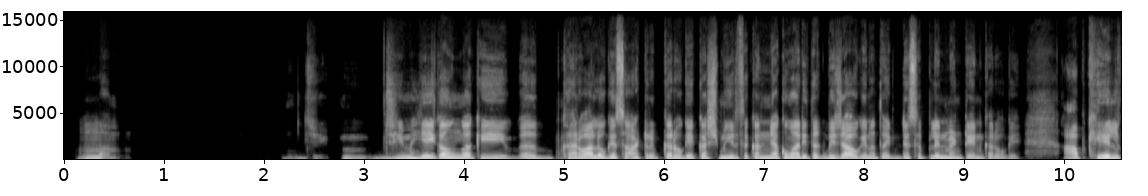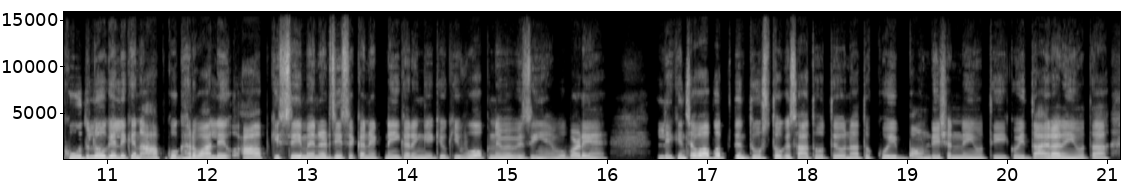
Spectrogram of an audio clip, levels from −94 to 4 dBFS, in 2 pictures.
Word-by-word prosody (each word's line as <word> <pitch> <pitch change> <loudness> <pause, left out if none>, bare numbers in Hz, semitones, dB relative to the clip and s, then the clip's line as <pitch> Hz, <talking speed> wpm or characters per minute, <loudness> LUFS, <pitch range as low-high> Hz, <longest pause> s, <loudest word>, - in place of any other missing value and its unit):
म 165 +5 -6 1.7
जी 190 - -21 0.2
म 135 -1 -10 0.2
जी, 185 +10 -2
मैं 190 -3 +4
यही 195 +6 +5
कहूँगा 190 -2 +5
कि 225 -4 0
अ, 135 -3 -3 0.3
घरवालों 120 +9 +4
के 190 0 +2
साथ 180 0 +1
ट्रिप 175 -1 -4
करोगे, 160 +4 +1
कश्मीर 145 +4 +1
से 180 +1 -5
कन्याकुमारी 170 +6 +3
तक 170 -2 0
भी - - +4
जाओगे 110 +1 +3
ना 175 - 0
तो 185 0 -4
एक 140 -9 -4
डिसिप्लिन 135 +8 0
मेंटेन 100 -2 0
करोगे। 95 -1 -9 0.5
आप - - -1
खेलकूद 200 +2 +4
लोगे 205 +2 +4
लेकिन 205 -2 0
आपको 175 +5 -1
घरवाले 165 +9 +1 0.3
आपकी 175 +3 -3
सेम 170 +2 +3
एनर्जी 145 0 +1
से 165 +2 -3
कनेक्ट 135 -3 -4
नहीं 140 +2 0
करेंगे 140 +9 -2
क्योंकि 180 0 -6
वो 170 - +2
अपने 155 +2 -3
में 160 -2 0
बिज़ी 115 -2 -4
हैं, 100 0 -6
वो 140 +5 -6
बड़े 125 0 -1
हैं। 100 -2 -6 0.5
लेकिन 150 +9 -2
जब 180 +2 +1
आप 185 +1 +4
अपने 185 0 0
दोस्तों 125 +6 -2
के 150 - -2
साथ 120 -3 -2
होते 110 +1 -6
हो 115 - -2
ना 125 +2 -2
तो 140 - -8
कोई 145 +2 -1
बाउंडेशन 110 +7 -3
नहीं 135 -1 -2
होती, 125 +1 -5
कोई 125 -1 -4
दायरा 110 +3 +1
नहीं 130 -2 0
होता, 115 +2 -3
150 Hz, 190 wpm, -23 LUFS, 125-180 Hz, 1.7 s, यही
